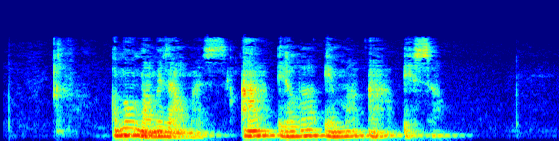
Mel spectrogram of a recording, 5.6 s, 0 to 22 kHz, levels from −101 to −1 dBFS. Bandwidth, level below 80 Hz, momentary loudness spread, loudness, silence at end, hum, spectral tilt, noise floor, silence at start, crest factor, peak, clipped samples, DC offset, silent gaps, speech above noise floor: 7.4 kHz; -58 dBFS; 24 LU; -22 LUFS; 1.1 s; none; -8 dB/octave; -69 dBFS; 0.55 s; 18 dB; -4 dBFS; under 0.1%; under 0.1%; none; 48 dB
